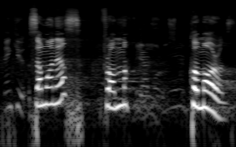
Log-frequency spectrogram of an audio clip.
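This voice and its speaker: A woman's voice: high-pitched, lively intonation, measured pace, fairly bright tone. A woman hosting a live ceremony, speaking off the cuff to introduce speakers. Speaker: event host. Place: large indoor conference hall. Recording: echoey hall, long reverb.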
